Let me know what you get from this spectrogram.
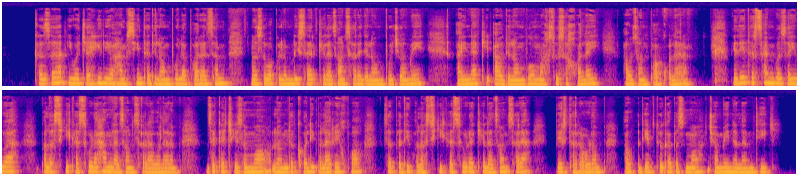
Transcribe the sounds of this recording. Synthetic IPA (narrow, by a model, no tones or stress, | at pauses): kʰəzəjawad͡ʒaɦiljɑɦamsint̪ad̪əlɑmbolapʰɑɾazəmnozəwapəlumɽisaɾkelazɑnsaɾad̪əlɑmbod͡ʒɑmeajnakʰeʔawd̪əlɑmbomaxsusaxwaləj | awzɑnpɑ̰kwəlaɾəm | d̪̥əd̪et̪əɾsaŋɡbəzəjawapalɑst̪i̥kikasoɽaɦamlazɑnsa̰ɾawəlaɾəmzəkat͡ʃezmɑlɑmd̪akʰɑlibəlaaɣexwɑz̥əpəd̪epalɑst̪i̥kikasoɽakʰelazɑnsaɾa | b̥eɾt̪ʰaɾɑ̰wɽəmawpəd̪et̪ʰoɡabazmɑd͡ʒɑmenalamd̪eɡi̥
